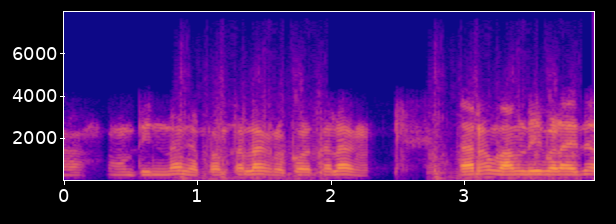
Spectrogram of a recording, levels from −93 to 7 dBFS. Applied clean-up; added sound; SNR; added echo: none; Water / Splash, splatter; 12 dB; none.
